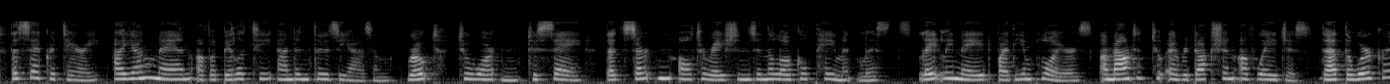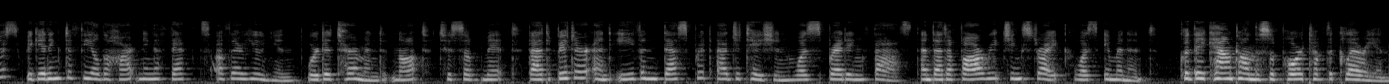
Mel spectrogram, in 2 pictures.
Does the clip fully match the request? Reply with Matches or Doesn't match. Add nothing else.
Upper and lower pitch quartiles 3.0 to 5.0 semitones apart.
Doesn't match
